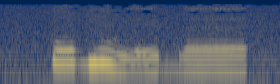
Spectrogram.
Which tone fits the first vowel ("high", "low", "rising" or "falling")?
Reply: high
